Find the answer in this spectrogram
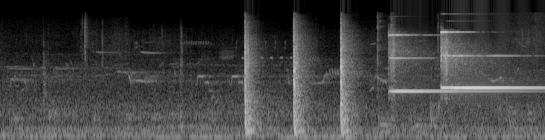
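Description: Three quick hammer blows on a nail being driven into a wall, starting just under two seconds in. A bright, held chime-like musical note follows.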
